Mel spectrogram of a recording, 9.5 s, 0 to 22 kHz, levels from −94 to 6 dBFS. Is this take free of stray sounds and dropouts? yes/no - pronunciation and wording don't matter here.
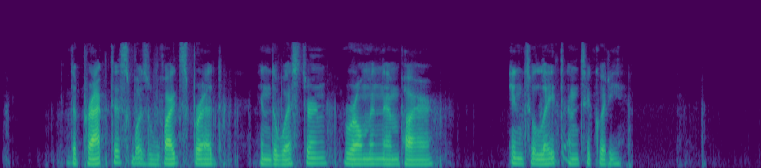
yes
